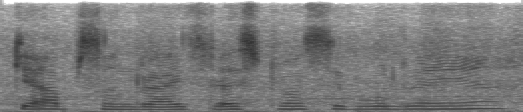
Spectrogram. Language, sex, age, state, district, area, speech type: Hindi, female, 18-30, Madhya Pradesh, Jabalpur, urban, spontaneous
